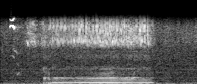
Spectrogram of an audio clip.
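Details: Boston Terrier named Pepe, a pet dog snoring while asleep indoors with tongue out and eyes open; one drawn-out harmonic snore of about one second, steady and slightly nasal, in a quiet room.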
